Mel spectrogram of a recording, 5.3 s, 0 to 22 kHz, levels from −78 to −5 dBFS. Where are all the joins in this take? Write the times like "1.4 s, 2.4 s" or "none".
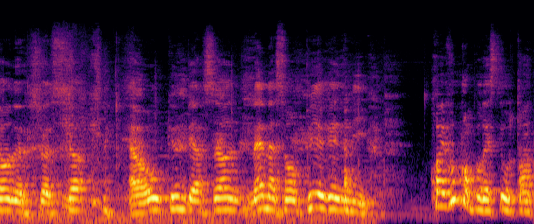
3.8 s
